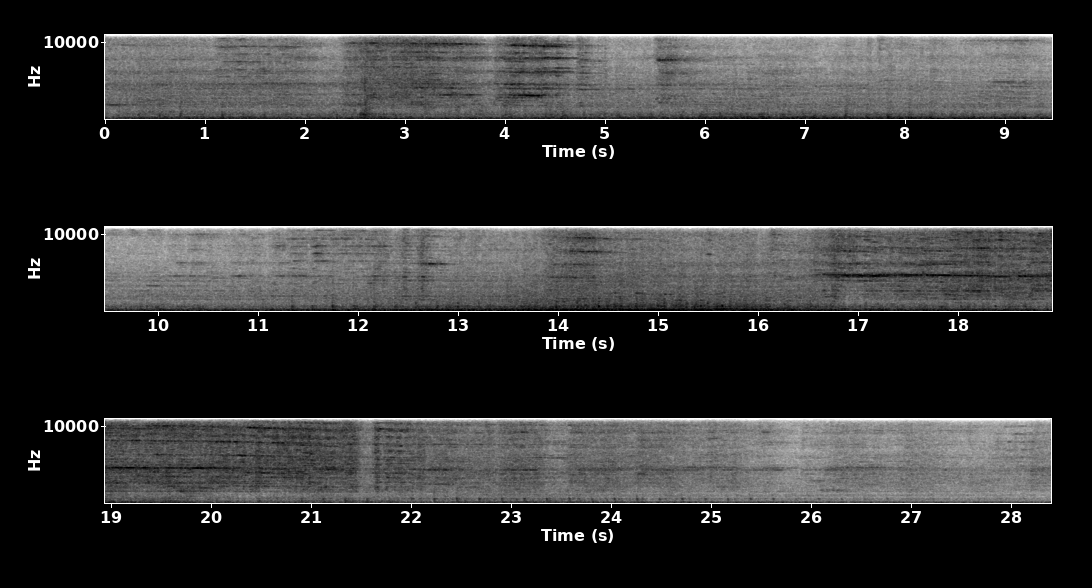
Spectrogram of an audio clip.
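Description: Freight train's gondola cars rolling past, with steel wheels rumbling and clattering on the rails and a high wheel squeal a little over two-thirds of the way in. The noise fades over the last few seconds as the end of the train passes and it moves away.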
